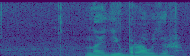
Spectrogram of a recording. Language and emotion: Russian, neutral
